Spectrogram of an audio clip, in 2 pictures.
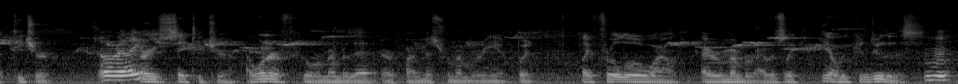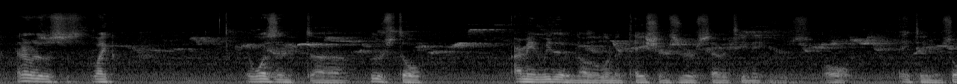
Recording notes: play ambient park noises on YouTube in his apartment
